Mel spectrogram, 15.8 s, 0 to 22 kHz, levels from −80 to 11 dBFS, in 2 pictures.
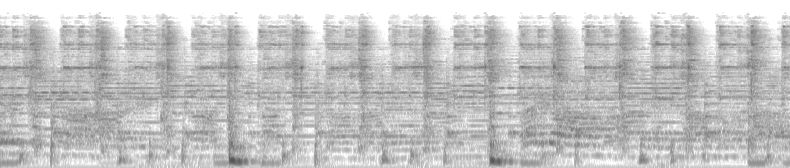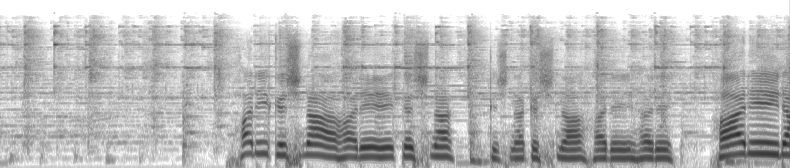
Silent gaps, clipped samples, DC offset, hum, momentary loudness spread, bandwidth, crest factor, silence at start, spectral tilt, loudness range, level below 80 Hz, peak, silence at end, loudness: none; under 0.1%; under 0.1%; none; 17 LU; 17 kHz; 18 dB; 0 s; -4 dB/octave; 13 LU; -50 dBFS; 0 dBFS; 0 s; -18 LUFS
